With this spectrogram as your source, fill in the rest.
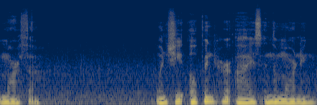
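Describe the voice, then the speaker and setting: This voice has a dark, mellow tone that is soothing and gentle, a little breathy. It moves at a fairly slow pace with ordinary pitch variation. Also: man. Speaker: audiobook narrator. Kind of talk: sleep story reading. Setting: rain sounds in background. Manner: soothing, gentle.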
